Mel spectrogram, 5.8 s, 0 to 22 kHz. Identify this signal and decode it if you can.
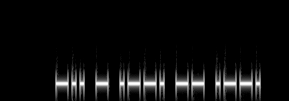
Morse code, heard as a keyed tone, about 15 wpm, 700 Hz. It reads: DTPMP
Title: Code Groups - 5 Letters - 15wpm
